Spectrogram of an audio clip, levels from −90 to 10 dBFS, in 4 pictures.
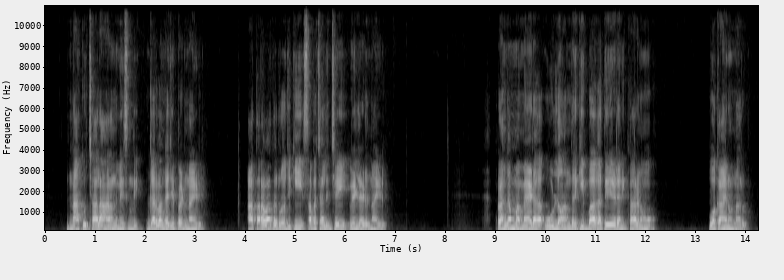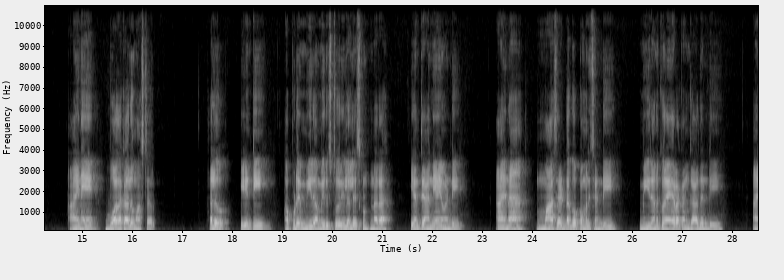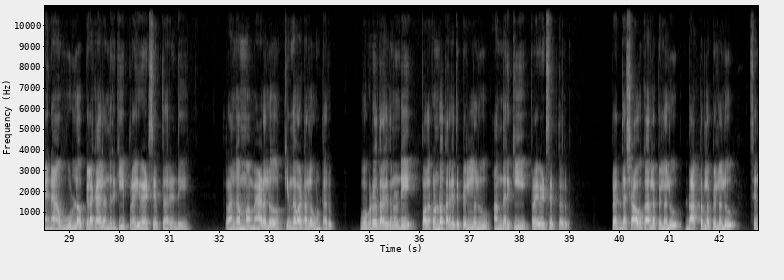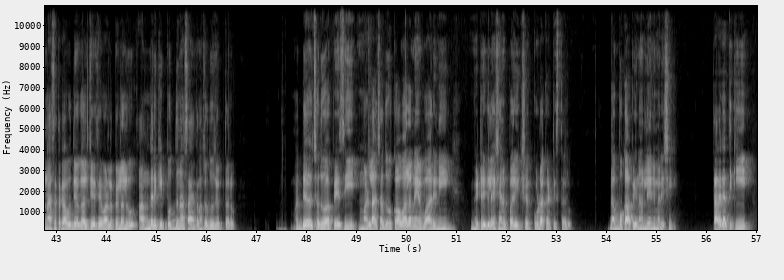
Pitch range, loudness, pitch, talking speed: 110-140 Hz, -21 LUFS, 125 Hz, 100 wpm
